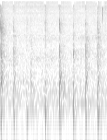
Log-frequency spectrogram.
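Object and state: Cinnamon rolls baked through (hollow).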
